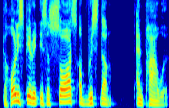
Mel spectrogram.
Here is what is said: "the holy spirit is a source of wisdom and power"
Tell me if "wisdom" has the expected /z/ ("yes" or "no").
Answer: no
